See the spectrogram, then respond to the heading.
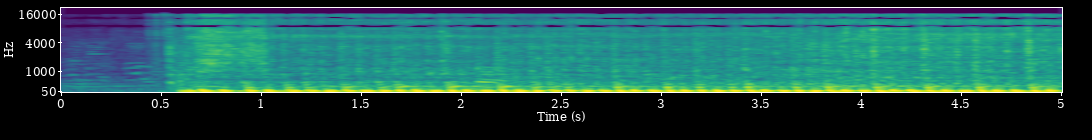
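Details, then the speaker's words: Honda CB single-cylinder motorcycle just restarted after an engine teardown with a scored cylinder, re-honed cylinder and a new cam-chain tensioner bearing, PWK carburetor: starter catches at once into a smooth, even idle, no ticking or knocking; engine sounds healthy. "Halus lagi. bunyi dari skep PWK nya ini. Tapi mesinnya udah halus ya, mesinnya udah halus, udah aman."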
